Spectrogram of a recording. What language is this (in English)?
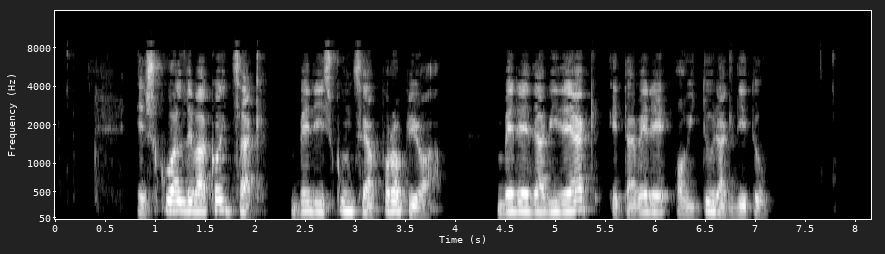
Basque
